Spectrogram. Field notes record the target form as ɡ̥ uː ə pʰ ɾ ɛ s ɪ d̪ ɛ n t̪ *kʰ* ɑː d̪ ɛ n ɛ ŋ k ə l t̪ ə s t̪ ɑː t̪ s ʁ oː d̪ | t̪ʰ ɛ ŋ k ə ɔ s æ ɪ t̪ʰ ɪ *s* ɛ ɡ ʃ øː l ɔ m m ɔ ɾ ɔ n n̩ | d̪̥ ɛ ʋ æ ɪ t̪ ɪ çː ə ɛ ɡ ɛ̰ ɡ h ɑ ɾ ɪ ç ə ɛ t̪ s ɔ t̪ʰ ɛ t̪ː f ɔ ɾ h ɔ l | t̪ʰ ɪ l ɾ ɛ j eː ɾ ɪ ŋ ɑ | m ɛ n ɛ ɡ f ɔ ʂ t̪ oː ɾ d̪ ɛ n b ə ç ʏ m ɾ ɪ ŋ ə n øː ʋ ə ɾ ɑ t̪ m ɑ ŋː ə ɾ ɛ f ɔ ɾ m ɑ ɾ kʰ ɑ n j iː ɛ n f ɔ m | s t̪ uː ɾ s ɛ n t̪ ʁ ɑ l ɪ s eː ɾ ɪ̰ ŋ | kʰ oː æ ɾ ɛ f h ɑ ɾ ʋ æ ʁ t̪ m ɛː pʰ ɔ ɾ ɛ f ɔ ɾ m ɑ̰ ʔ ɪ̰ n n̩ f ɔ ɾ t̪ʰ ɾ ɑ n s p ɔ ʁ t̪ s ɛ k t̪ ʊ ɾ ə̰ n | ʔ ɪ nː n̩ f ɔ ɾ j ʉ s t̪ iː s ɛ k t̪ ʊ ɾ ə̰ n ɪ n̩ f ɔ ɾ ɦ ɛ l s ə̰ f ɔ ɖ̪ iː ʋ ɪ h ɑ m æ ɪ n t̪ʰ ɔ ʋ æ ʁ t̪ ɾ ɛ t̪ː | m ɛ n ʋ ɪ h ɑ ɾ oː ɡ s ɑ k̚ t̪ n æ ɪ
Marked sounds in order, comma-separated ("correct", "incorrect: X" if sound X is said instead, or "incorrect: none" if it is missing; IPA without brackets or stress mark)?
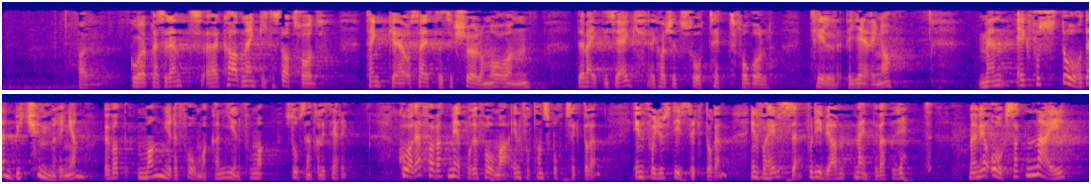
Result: correct, correct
